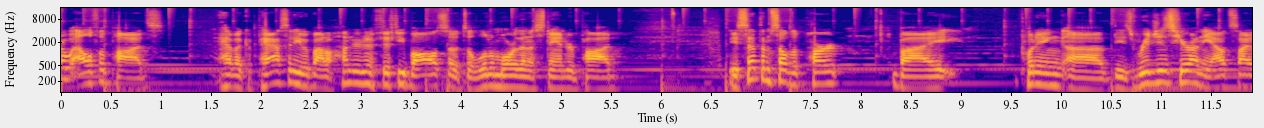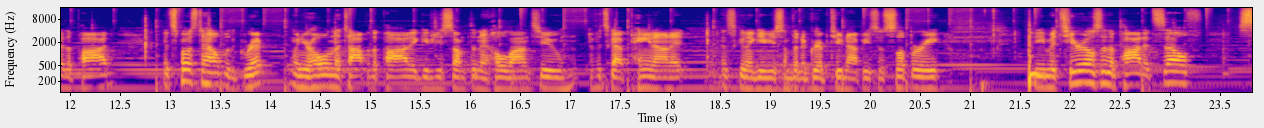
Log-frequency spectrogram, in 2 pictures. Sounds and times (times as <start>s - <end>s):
Speech: 0.0s - 1.0s, 1.6s - 5.6s, 6.7s - 7.8s, 8.4s - 9.0s, 9.6s - 20.7s, 21.6s - 23.8s.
